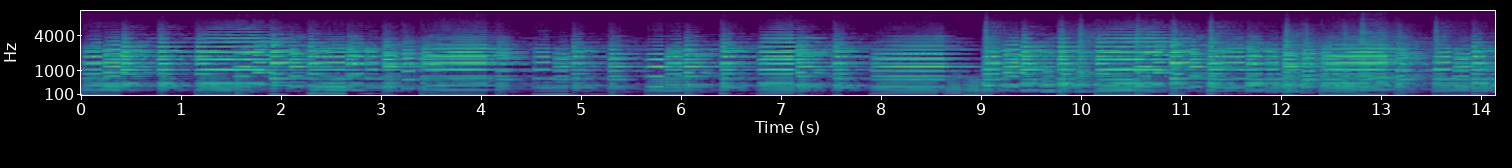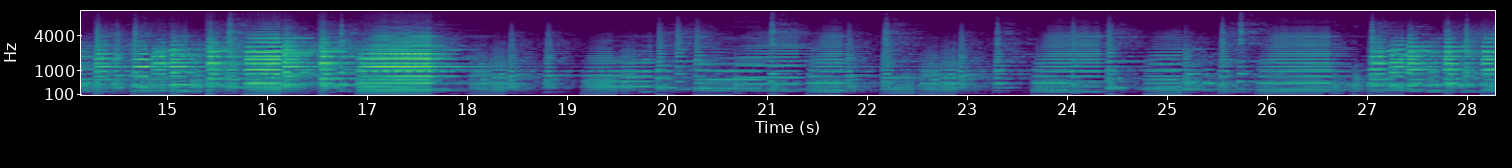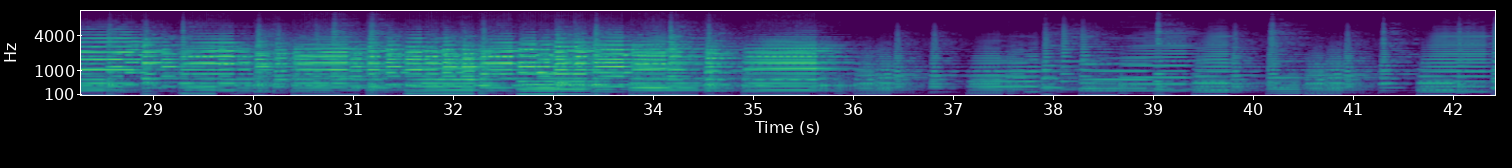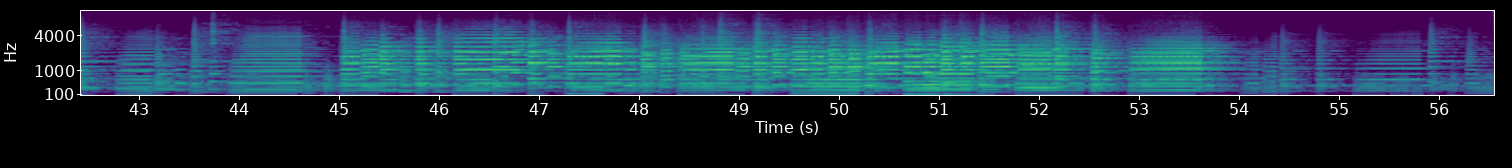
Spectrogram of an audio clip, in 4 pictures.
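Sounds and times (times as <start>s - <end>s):
brass quintet playing a minuet: 0.0s - 56.5s.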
